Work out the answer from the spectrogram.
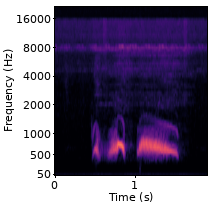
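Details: A single spotted dove phrase, used to lure other doves: a quick soft note, a rising-falling coo, then a longer, even, mellow note lasting about half a second.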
